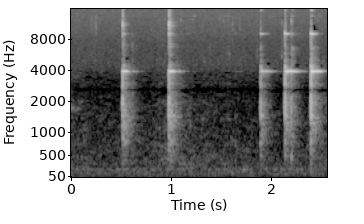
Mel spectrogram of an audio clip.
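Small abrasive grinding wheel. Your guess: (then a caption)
Sound. A small abrasive grinding wheel gets a ring test with five light taps, each giving a clear, bright metallic ring near 3.9 kHz that dies away quickly. The clean ringing shows the wheel is not cracked.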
